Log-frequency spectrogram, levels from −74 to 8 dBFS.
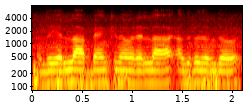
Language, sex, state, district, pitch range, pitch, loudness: Kannada, male, Karnataka, Dakshina Kannada, 115-120 Hz, 120 Hz, -16 LUFS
